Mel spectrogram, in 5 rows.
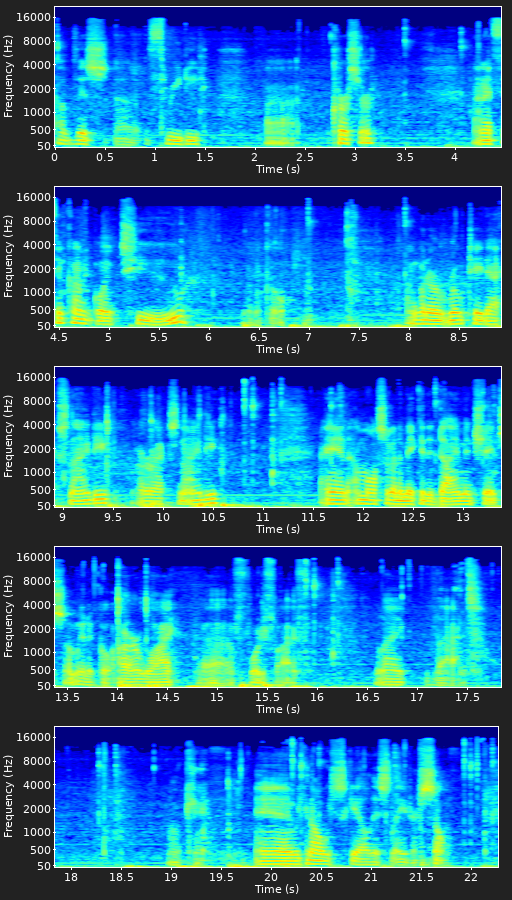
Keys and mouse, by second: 5.2 KP_1, 9.3 r, 13.9 r, 15.8 click, 19.5 s, 21.5 Tab.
